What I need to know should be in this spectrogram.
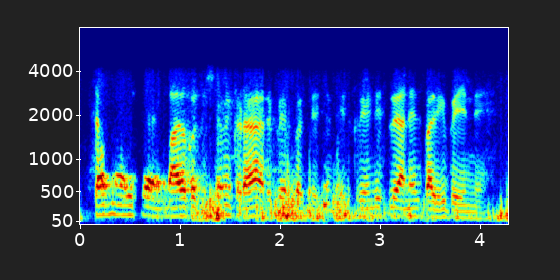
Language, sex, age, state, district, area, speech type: Telugu, male, 18-30, Telangana, Yadadri Bhuvanagiri, urban, conversation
